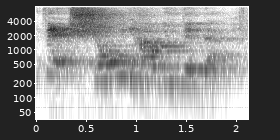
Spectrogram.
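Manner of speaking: lightly voiced child nagging his uncle; begging kid. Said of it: "I'm begging him".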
